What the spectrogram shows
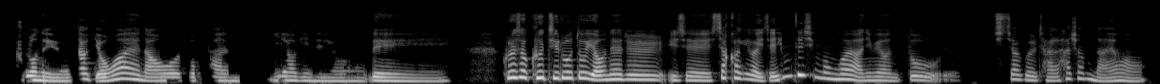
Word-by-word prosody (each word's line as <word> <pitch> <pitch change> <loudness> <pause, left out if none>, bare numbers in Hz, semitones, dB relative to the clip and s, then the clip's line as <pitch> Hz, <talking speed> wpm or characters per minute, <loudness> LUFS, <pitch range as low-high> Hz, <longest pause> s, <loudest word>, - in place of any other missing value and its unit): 그러네요. 180 -6 +3
딱 250 -6 -2
영화에 235 +9 +4
나올 170 -2 0
법한 170 -1 -6 0.3
이야기네요. 165 -5 -3
네. 160 -2 -1 0.5
그래서 315 +1 +6
그 305 0 +5
뒤로도 290 -2 +3
연애를 220 -1 +3
이제 190 -2 -2
시작하기가 280 - -1
이제 180 +1 -1
힘드신 390 - +1
건가요? 240 -4 +1
아니면 175 -2 -4
또 195 0 -4 0.5
시작을 215 -5 -7
잘하셨나요? 175 - -6
190 Hz, 285 characters per minute, -21 LUFS, 170-235 Hz, 0.5 s, 그래서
